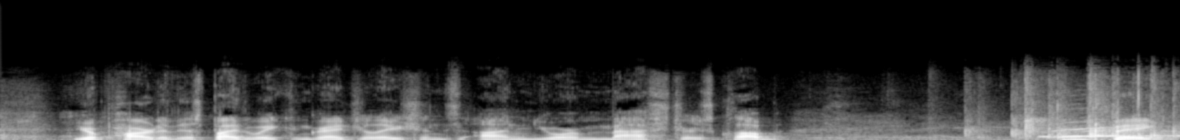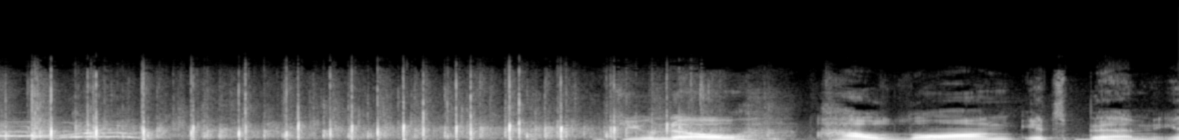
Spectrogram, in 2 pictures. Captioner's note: audience applause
